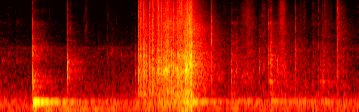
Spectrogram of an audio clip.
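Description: Tarot cards being handled: two light taps, then a short, dense shuffle of the deck about two seconds in.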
